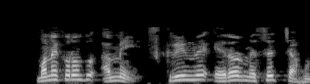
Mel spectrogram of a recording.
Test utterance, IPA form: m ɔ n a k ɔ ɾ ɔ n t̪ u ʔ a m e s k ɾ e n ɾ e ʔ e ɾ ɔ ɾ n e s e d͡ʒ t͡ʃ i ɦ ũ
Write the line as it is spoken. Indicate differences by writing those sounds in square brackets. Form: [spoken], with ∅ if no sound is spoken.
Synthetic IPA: m ɔ n [e] k ɔ ɾ ɔ n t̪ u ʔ a m e s k ɾ [i] n ɾ e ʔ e ɾ ɔ ɾ [m] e s e d͡ʒ t͡ʃ [a] ɦ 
